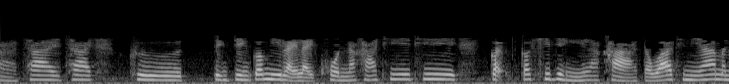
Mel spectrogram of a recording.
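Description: A lossy encoder working far below its comfortable rate has most likely squeezed the whole recording through AAC compression, and the damage is heavy from start to finish. With too few bits for each frame, the encoder has discarded everything above about 3.8 kHz, which fits a very low bitrate in the region of 16 kbps. The speech sounds dull and boxed-in, its upper detail smeared, and sibilants come through as a thin, fizzy wash instead of crisp hiss.

At 4.96 s a CD skip interrupts the playback. The laser lost its track and landed on a different turn of the disc's spiral. The player muted for only a couple of milliseconds before carrying on from the new position. That brief gap is heard as a small tick, and the audio then continues from another point in the recording, so the flow of the speech breaks abruptly.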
